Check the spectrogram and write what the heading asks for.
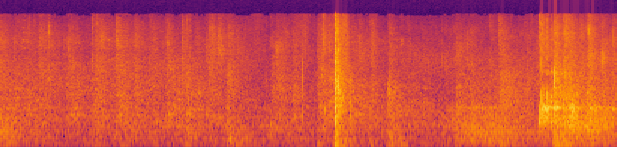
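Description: A Storm Night Road bowling ball landing on the lane with one sharp thud about four and a half seconds in, rolling down the lane, then a loud crash of pins near the end.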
